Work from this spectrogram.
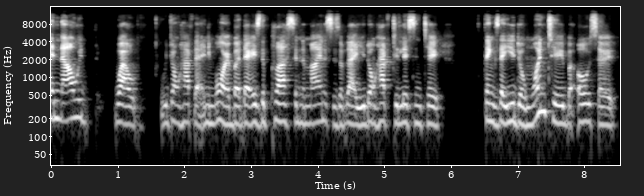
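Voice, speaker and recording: A woman co-hosting a fitness podcast in casual chat, sounding a little fluey and telling stories in an animated way. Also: fairly low pitch, normal speed. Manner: chatty, animated storytelling. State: a little hoarse with flu. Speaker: podcast co-host; online fitness coach.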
